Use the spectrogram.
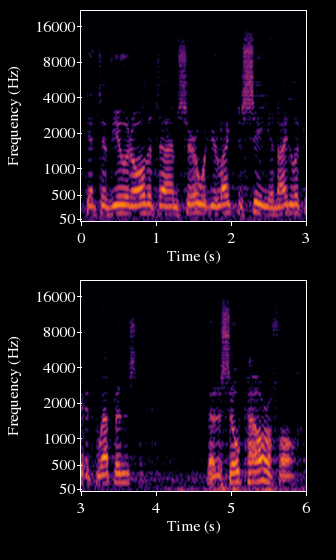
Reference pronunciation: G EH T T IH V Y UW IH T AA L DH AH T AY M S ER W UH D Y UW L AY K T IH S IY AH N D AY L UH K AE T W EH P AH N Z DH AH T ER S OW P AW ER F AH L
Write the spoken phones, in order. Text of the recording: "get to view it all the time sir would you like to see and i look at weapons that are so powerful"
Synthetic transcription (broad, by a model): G EH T T IH V Y UW IH T AA L DH AH T AY M S ER W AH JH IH L AY K T IH S IY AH N AY L UH K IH T W EH P AH N Z DH AH T ER S OW P AW ER F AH L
